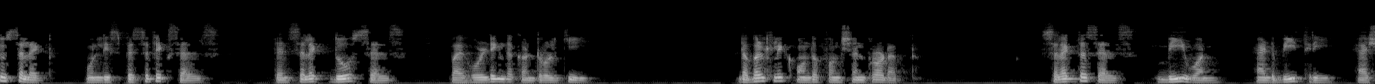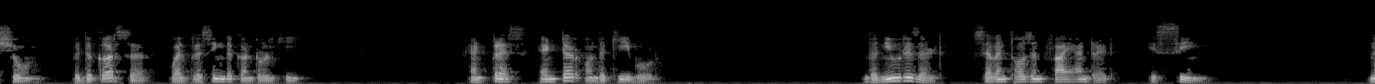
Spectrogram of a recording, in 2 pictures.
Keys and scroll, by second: 19.2 Return.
